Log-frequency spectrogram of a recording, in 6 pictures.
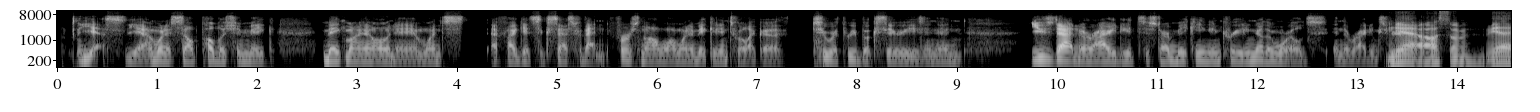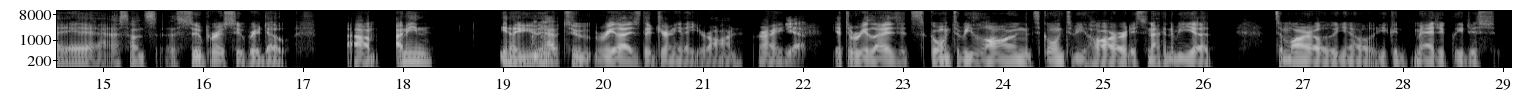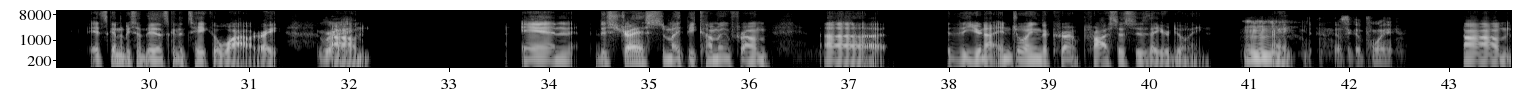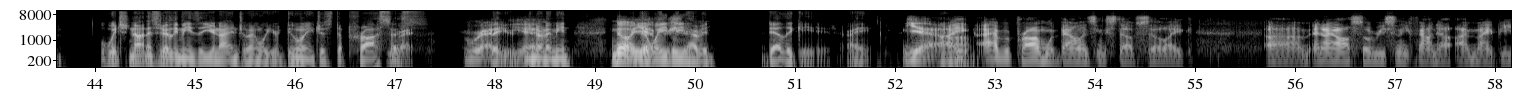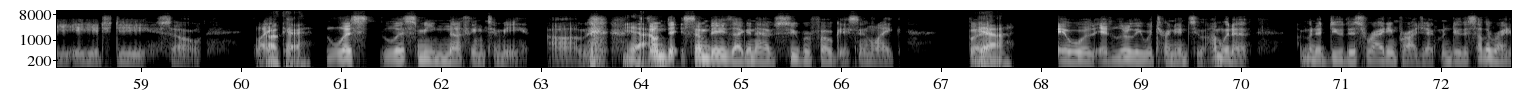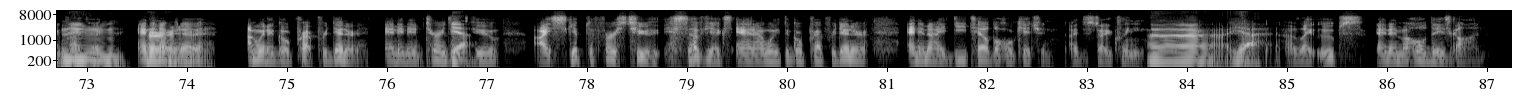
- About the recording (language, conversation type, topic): English, advice, How can I manage my stress at work more effectively?
- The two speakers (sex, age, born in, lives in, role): male, 20-24, Puerto Rico, United States, advisor; male, 35-39, United States, United States, user
- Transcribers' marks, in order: "notoriety" said as "noriety"; tapping; throat clearing; other background noise; chuckle; laughing while speaking: "subjects"; drawn out: "Uh"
